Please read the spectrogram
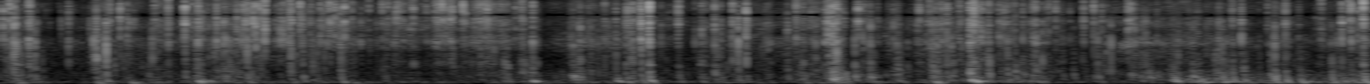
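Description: Irregular crinkling and rustling with scattered light clicks and knocks: a baseball card being worked back into a plastic holder, with handling noise from the camera up close.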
